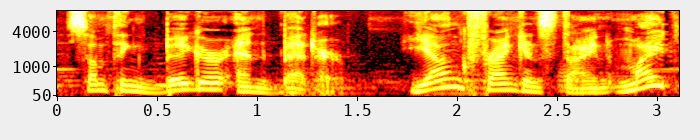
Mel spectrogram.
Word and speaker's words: Frankenstein: follows the original Dr Frankenstein's grandson my name it's pronounced Frankenstein well excuse me Frankenstein I'm sorry one of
